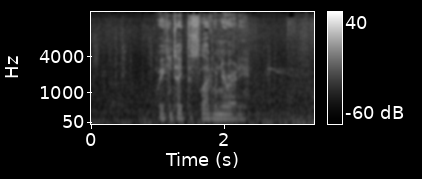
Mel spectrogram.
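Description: A man speaks briefly in a deep voice.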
